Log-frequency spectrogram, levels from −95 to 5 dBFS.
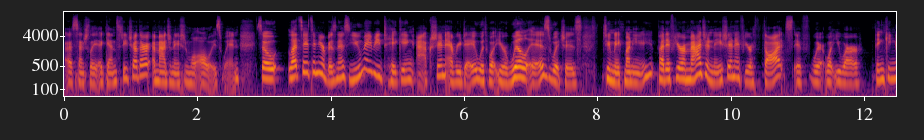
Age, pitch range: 30-49, 170-220 Hz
